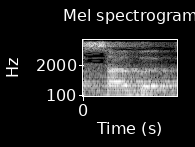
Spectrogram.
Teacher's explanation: Ba di situ adalah qalqalah kecil, sughra.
